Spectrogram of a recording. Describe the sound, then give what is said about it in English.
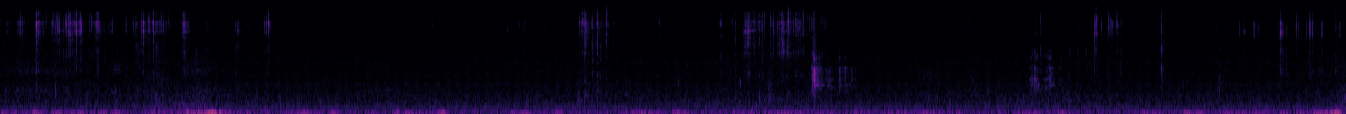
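Keys jangle in short, scattered bursts of metallic clinking, with quiet pauses between shakes; soft, with no voices. “Here's another one that makes noise. Keys.”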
